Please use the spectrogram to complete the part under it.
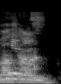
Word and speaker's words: Valjean: And I think people really like that love triangle, the Valjean, am I pronouncing it correct? – Yeah, Jean Valjean.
